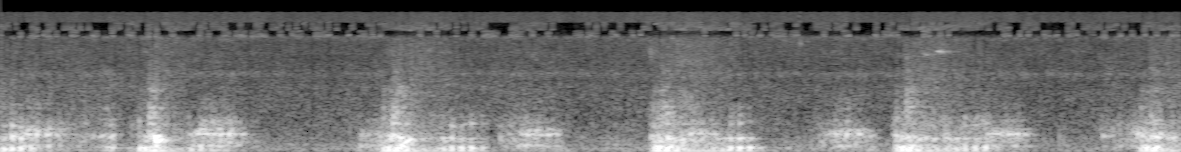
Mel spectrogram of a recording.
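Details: Lions feeding at a kill in Indian bush, growling and biting: low rumbling growls in uneven bursts with quieter pauses, one sharper snarl near the start.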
